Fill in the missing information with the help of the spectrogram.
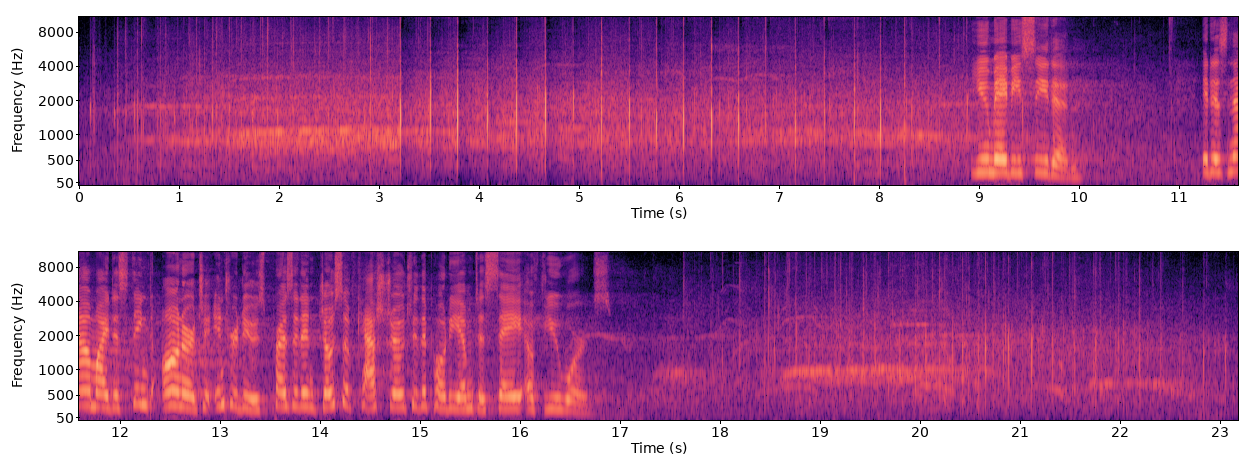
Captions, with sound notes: (audience cheering and applauding) You may be seated. It is now my distinct honor to introduce President Joseph Castro to the podium to say a few words. (audience cheering and applauding)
